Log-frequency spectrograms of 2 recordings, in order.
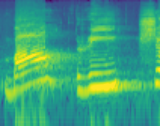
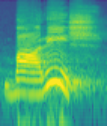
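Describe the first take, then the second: First: Very slow, each syllable stretched; slow dictation. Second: Said in the usual way. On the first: Shown as a demonstration. Teacher dictating to pupils, stretched slowly. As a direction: draw the word out for children. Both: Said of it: "क्या बन गया ये?".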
